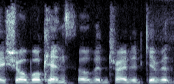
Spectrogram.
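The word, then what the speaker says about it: Shōbōgenzō: is from his work called the Shobogenzo.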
